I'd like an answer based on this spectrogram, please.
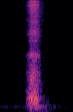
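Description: A single brief, forceful sneeze burst with a short breathy tail in a quiet room.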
